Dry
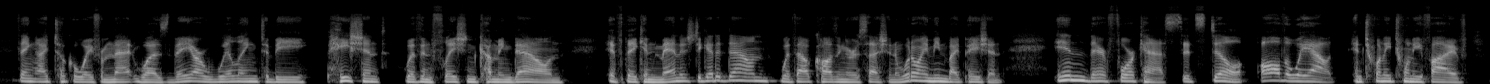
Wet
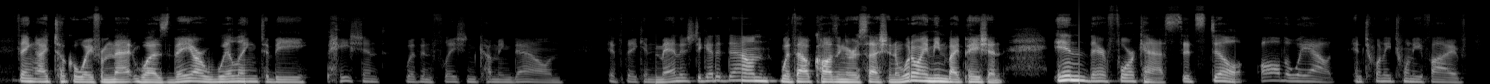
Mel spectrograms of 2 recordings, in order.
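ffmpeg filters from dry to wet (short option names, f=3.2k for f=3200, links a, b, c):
-af "asetnsamples=n=441:p=0,asendcmd='2.45 volume volume -1dB;3.37 volume volume -13dB;6.56 volume volume -2dB;7.42 volume volume 8dB;10.79 volume volume 1dB;12.35 volume volume -7.5dB',volume=5.5dB"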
